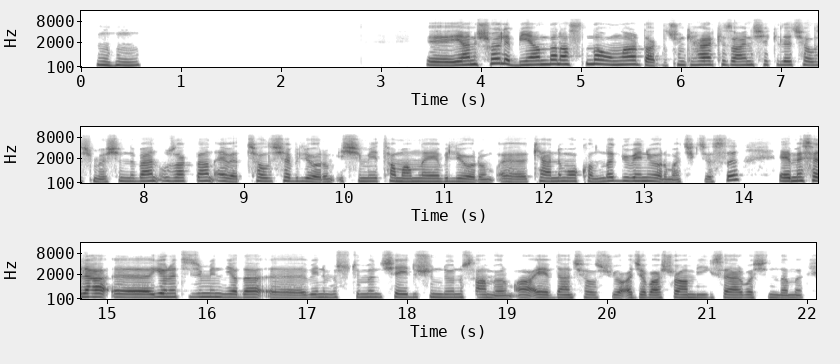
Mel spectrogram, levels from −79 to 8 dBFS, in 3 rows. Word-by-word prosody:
Hı - - -4
hı. 200 0 -4 2.9
Eee, 210 - 0 0.2
yani 230 +4 +6
şöyle 285 -6 +3
bir 215 - +2
yandan 245 +4 +5
aslında 265 +1 +3
onlar 245 0 +3
da 200 - +4
haklı, 185 -1 -5
çünkü 215 +2 -4
herkes 230 0 +2
aynı 215 +1 +1
şekilde 220 -1 -3
çalışmıyor. 205 -6 -4
Şimdi 200 +2 -2
ben, 210 +1 +3
uzaktan 210 +1 -2
evet, 190 -5 -1
çalışabiliyorum, 195 -5 -1
işimi 195 -1 0
tamamlayabiliyorum, 185 -5 -2
eee, 165 -2 -3
kendime 200 -1 -1
o 200 - -3
konuda 195 +2 -3
güveniyorum 210 -6 -1
açıkçası. 170 - -3 0.4
Eee, 210 - +5
mesela, 215 -1 +5
eee, 195 -1 +4
yöneticimin 215 0 0
ya 190 -1 -1
da, 190 0 +1
eee, 170 -1 -4
benim 190 0 -5
üstümün 200 +1 -6
şey 195 -1 0
düşündüğünü 195 -1 -4
sanmıyorum, 180 -6 -3
"A, 175 0 +1
evden 175 0 0
çalışıyor, 175 -1 -3
acaba 170 0 +1
şu 185 +2 0
an 180 0 +2
bilgisayar 175 0 -1
başında 175 -2 -4
mı, 160 -1 -6
195 Hz, 135 wpm, -23 LUFS, 180-215 Hz, 2.9 s, yani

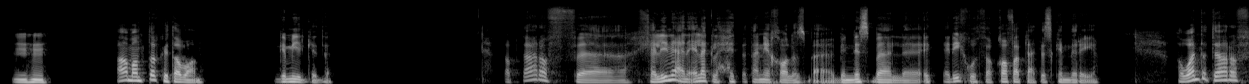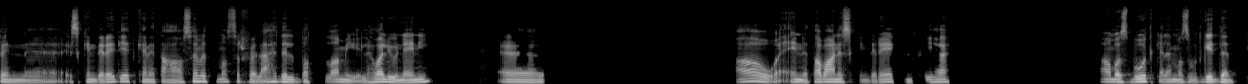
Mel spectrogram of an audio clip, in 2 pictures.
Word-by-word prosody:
اهم، 105 -1 +4 0.7
آه 185 +3 +4
منطقي 180 -2 +4
طبعًا، 105 -6 +3 0.8
جميل 125 -2 +3
جدًا. 100 -3 -7 1.7
طَب - - -13
تعرف 190 - -4 0.7
خلِّيني 165 - +5
أنقلك 135 +2 +1
لحتة 120 +2 -5
تانية 110 -1 -1
خالص 100 -1 -1
بقى، - - -5
بالنسبة 105 +1 +3
ل 95 -1 -3
التاريخ 115 - -3
والثقافة 120 +1 -1
بتاعة 100 -3 -5
إسكندرية. 105 -1 -3 0.8
هو 130 - +5
أنت 220 - +3
تعرف 190 -7 +1
إن 100 -2 0 0.4
إسكندرية 105 +2 +2
دِيَّة 135 +2 +1
كانت 110 -7 -4
عاصمة 105 +7 0
مصر 120 +1 -5
في 110 0 -4
العهد 120 +5 0
البَطلَمي 110 0 -1
اللي 100 0 -4
هو 115 +2 +4
اليوناني؟ 110 +4 +3 0.7
آآ 105 -1 +1 1.9
آه، 135 +4 +2
وإن 110 -1 0
طبعًا 115 +2 +4
إسكندرية 105 +1 0
كان 105 - -6
فيها 110 0 0 1.5
آه، 120 - 0
مضبوط، 115 +4 +4
كلام 105 +1 -3
مضبوط 105 0 -2
جدًا. 105 -2 +4
110 Hz, 115 wpm, -25 LUFS, 105-125 Hz, 1.9 s, خلِّيني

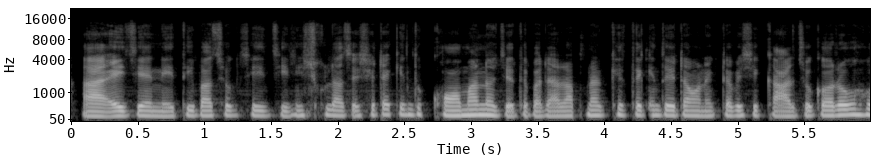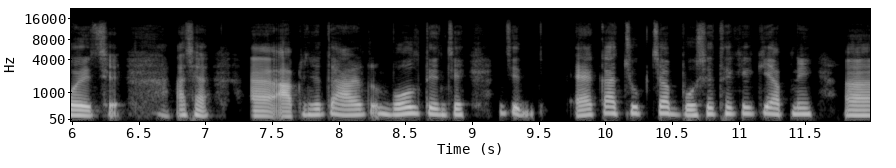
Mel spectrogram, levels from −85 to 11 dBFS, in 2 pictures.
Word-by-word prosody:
আ - - +5 0.2
এই 130 - +4
যে 145 - +4
নেতিবাচক 140 +2 -2
যেই 140 -2 -1
জিনিসগুলা 145 +3 -3
আছে 145 +1 -4
সেটা 160 +1 -2
কিন্তু 165 +1 -1
কমানো 150 +2 +5
যেতে - - -1
পারে। 125 - -1
আর 130 - 0
আপনার 145 +1 -2
ক্ষেত্রে 150 -2 -2
কিন্তু 150 0 -2
এটা 140 - -2
অনেকটা 135 +1 -3
বেশি 140 0 -2
কার্যকরও 145 +4 +2
হয়েছে। 150 +7 +4 0.5
আচ্ছা, 155 0 0 0.4
আ - - +5 0.2
আপনি 125 - -5
যদি 165 - -2
আরেকটু 160 +5 +1 0.2
বলতেন 190 -1 +4
যে 165 - +3 0.3
এইযে 200 -2 -1 0.5
একা 185 +5 +1
চুপচাপ 200 -1 +1
বসে 155 +4 +2
থেকে 190 0 -1
কি - - -2
আপনি, 180 +2 -2 0.3
আ - - +4
150 Hz, 180 wpm, -22 LUFS, 140-165 Hz, 0.5 s, আ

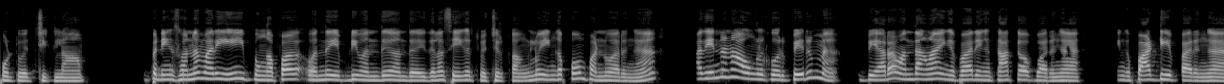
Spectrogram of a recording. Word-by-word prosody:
போட்டு 185 -2 -1
வச்சுக்கலாம். 160 -1 -2 0.6
இப்ப 250 - 0
நீங்க 225 0 +2
சொன்ன 245 +5 +3
மாரி 260 -1 +3 0.2
இப்ப 220 0 -13
உங்க 200 -1 +2
அப்பா 235 +5 +3 0.2
வந்து 210 +2 +1
எப்டி 200 +3 -1
வந்து 195 +2 0
அந்த 185 -1 -1
இதெல்லாம் 190 +2 -1
சேகரிச்சு 195 -1 0
வச்சுருக்காங்களோ, 175 +3 -2
எங்க 215 +2 -1
அப்பாவும் 260 -1 -1
பண்ணுவாருங்க. 180 -5 -1 0.6
அது 265 - +1
என்னன்னா 340 +2 +1
அவுங்களுக்கு 240 -5 0
ஒரு 205 - -4
பெருமை. 255 -2 +1 0.3
இப்ப 195 +3 -3
யாராவது 255 +5 +2
வந்தாங்கன்னா, 245 +1 +2
இங்கே 210 -2 -2
பாரு 215 0 +2
எங்க 195 - -3
தாத்தாவ 210 +1 0
பாருங்க, 175 0 0 0.5
எங்க 195 -2 -4
பாட்டிய 220 +1 +3
பாருங்க, 175 -2 0
205 Hz, 170 wpm, -23 LUFS, 185-235 Hz, 0.6 s, சொன்ன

